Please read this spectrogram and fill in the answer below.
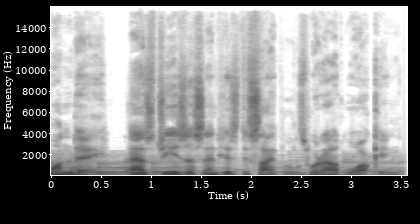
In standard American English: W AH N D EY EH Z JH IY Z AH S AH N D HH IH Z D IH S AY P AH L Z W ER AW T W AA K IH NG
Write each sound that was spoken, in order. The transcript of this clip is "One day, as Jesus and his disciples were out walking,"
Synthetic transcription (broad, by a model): W AH N D EY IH Z JH IY Z AH S AH N D IH Z D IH S AY P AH L Z W ER AW T W AA K IH NG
